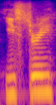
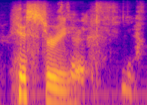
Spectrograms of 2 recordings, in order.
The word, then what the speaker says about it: history: of Natural History okay get that H right there instead of eory history there we go the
